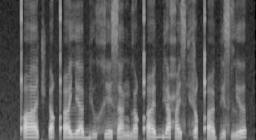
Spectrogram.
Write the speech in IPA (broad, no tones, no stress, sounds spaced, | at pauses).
qʼ a t͡ʃʼ ə qʼ ɪ lʲ a bʲ u x ɪ s a ŋ ɡ ɵ qʼ e bʲ ə ħ e s fʲ u qʼ ɪ pʲ ə s lʲ ə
